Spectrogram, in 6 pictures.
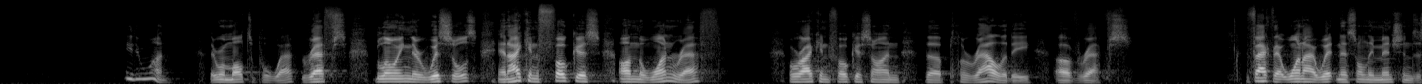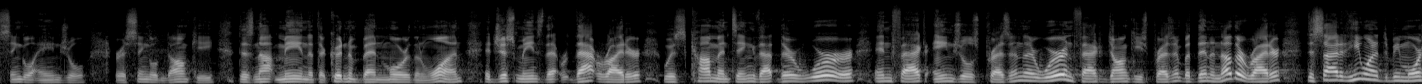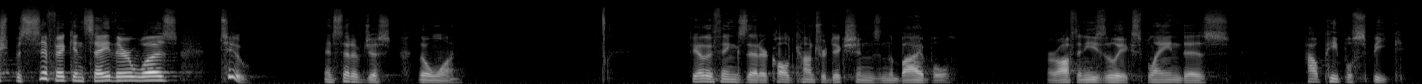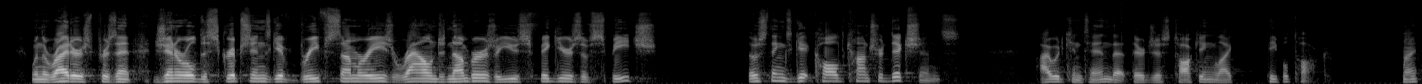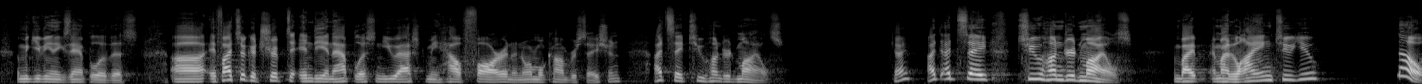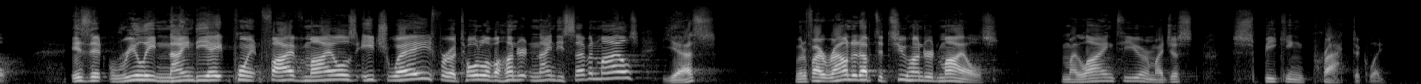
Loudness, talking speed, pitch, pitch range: -23 LUFS, 155 wpm, 135 Hz, 115-170 Hz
